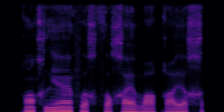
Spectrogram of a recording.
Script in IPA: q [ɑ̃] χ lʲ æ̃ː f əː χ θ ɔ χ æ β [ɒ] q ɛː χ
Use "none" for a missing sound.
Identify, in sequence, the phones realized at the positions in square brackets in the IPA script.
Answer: ɑ̃, ɑ

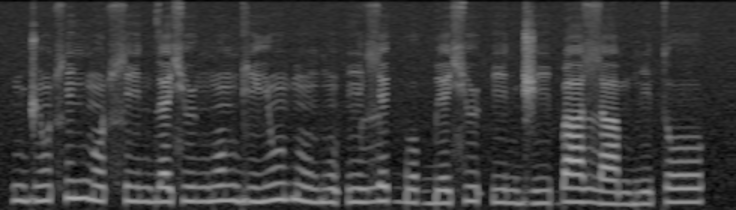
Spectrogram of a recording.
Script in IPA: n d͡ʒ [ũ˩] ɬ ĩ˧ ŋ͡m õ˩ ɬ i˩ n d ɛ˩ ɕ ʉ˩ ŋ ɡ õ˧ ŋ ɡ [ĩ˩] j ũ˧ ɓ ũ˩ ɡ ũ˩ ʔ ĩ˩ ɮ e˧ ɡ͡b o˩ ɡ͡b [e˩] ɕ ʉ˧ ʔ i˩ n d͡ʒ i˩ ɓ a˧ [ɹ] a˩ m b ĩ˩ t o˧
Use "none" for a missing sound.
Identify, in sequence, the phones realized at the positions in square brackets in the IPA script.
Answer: ũ˩, i˩, e˩, ɮ

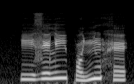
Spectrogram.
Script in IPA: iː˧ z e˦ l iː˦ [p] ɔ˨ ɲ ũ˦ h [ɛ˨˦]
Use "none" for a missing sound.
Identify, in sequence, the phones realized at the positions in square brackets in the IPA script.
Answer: p, ɛ˧

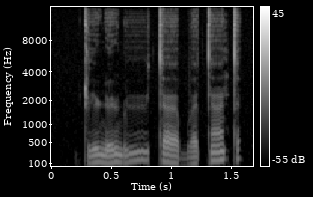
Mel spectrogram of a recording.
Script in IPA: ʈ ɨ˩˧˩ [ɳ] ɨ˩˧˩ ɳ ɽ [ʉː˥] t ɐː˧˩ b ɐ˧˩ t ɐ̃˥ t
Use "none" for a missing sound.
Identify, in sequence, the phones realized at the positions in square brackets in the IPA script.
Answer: ɳ, ʉː˥

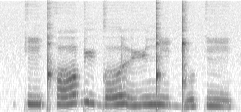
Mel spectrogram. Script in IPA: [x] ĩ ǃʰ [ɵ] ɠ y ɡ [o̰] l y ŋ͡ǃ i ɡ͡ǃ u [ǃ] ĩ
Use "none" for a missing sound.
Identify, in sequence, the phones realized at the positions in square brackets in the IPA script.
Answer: k, ɔ, o, k

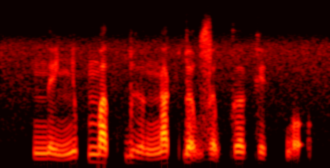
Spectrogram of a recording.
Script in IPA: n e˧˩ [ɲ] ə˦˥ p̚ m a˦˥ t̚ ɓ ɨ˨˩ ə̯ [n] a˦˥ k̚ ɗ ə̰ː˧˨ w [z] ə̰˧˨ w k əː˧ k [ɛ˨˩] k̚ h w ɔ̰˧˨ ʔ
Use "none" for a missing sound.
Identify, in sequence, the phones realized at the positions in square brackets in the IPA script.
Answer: ɲ, ŋ, z, e˨˩

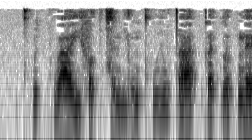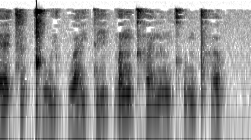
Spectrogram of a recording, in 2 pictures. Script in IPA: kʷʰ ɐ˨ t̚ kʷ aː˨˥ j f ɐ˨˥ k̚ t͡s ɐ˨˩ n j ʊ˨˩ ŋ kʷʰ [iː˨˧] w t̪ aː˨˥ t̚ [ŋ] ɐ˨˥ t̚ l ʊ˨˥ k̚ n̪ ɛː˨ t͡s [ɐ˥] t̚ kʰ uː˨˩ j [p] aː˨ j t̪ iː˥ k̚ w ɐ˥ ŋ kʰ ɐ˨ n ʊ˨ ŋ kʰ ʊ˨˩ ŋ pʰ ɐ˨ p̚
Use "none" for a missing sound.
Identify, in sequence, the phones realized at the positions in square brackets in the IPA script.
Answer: iː˨˧, k, ɐ˧, kʷ

